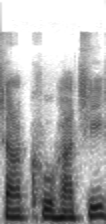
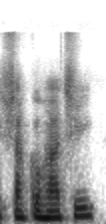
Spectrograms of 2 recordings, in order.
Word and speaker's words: shakuhachi: you're also on the soundtrack with your uh shakuhachi how do you say that yeah yeah pretty close shakuhachi shakuhachi okay yeah it's a Japanese flute Japanese flute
